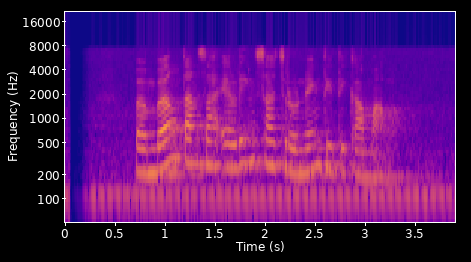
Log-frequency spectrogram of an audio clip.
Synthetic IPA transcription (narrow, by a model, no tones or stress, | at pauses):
b̥a̤mbaŋt̪ansahelɪŋsad̥ʒ̥ɾo̤nɪŋd̪̥it̪ikama̰l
